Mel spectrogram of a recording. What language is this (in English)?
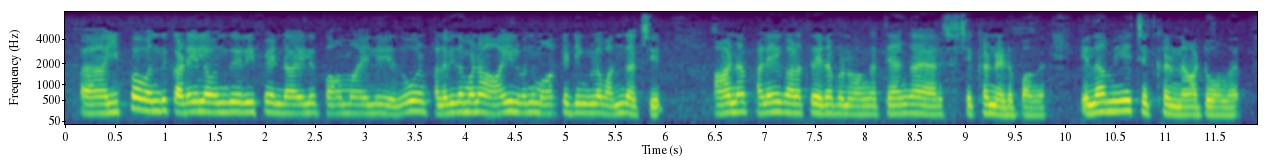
Tamil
